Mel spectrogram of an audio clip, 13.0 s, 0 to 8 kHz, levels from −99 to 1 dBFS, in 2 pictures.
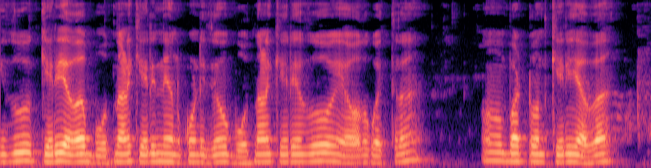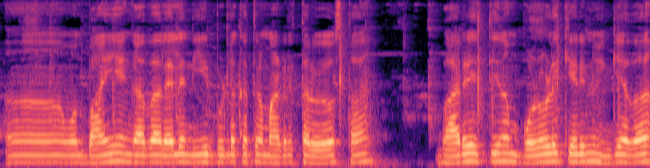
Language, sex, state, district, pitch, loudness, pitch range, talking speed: Kannada, male, Karnataka, Bijapur, 130 Hz, -18 LUFS, 120-135 Hz, 125 wpm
